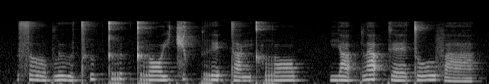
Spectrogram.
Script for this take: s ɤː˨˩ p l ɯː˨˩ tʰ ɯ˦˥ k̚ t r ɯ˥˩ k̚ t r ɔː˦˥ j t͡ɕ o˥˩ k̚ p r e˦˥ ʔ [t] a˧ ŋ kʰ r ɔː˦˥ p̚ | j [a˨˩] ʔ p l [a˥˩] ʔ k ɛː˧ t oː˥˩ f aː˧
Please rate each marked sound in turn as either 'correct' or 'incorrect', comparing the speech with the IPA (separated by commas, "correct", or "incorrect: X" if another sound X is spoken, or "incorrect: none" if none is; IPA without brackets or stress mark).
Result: correct, correct, incorrect: a˦˥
